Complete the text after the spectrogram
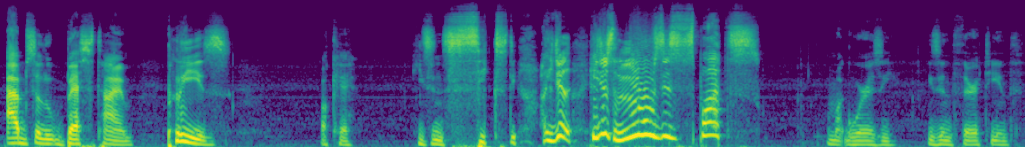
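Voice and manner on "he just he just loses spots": much higher and louder, slow, whining; anguished wail. Real, not acted. Team boss watching his driver lose places, high slow wail. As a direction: cry out in despair.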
